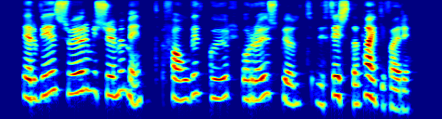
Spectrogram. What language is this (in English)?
Icelandic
